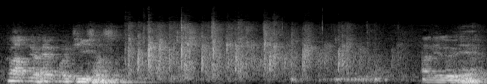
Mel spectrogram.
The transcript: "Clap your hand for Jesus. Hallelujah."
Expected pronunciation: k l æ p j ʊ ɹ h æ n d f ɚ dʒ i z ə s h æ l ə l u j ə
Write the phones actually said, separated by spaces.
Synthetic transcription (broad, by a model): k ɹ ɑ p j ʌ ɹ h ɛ d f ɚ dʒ i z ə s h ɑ l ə l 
